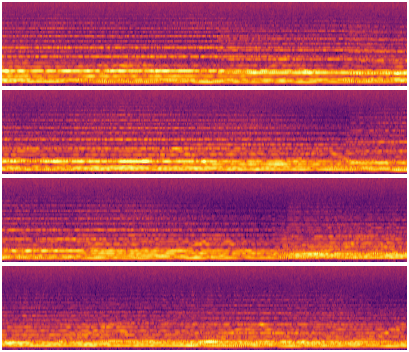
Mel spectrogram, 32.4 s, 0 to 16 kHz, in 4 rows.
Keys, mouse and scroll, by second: 0.3-0.6 scroll up 3, 0.6-1.3 middle drag, 1.3 click, 1.6 alt+middle click, 1.8 alt+middle click, 2.3 Tab, 3.0 click, 3.3 l, 3.5-4.0 l, 4.2 l, 4.8 shift+d, 6.3 s, 7.0 g, 7.8 g, 8.8-9.9 middle drag, 9.9 g, 11.3 g, 13.2 click, 13.5 alt+middle click, 13.8 alt+middle click, 14.1 shift+middle click, 14.3-15.2 scroll up 2, 15.2 click, 15.3 l, 15.6 l, 16.5 ctrl+z, 17.2 l, 17.7 g, 18.9 click, 19.3 click, 20.4 1, 20.7 z, 21.1 b, 21.8 ctrl+b, 23.2 z, 23.5 scroll down 5, 23.7 Tab, 24.0-24.4 middle drag, 24.4-24.8 scroll down 5, 24.8 click, 25.2-26.6 scroll up 2, 26.6 click, 26.9 b, 27.6 o, 29.6 ctrl+s.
